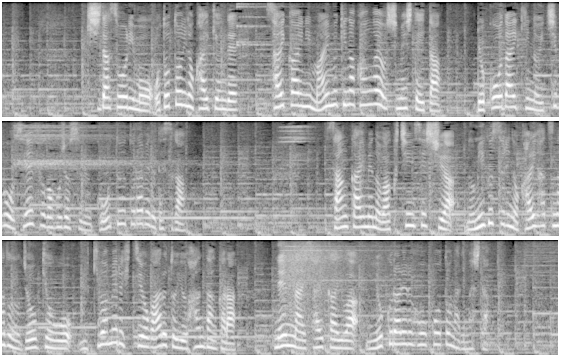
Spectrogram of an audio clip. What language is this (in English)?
Japanese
